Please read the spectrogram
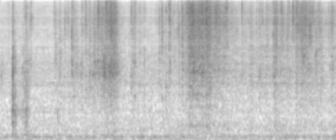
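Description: Faint handling sounds from corks being tried in the opening of a small ceramic shaker: a few light clicks at the start, then soft rustling, over a steady low hum.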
